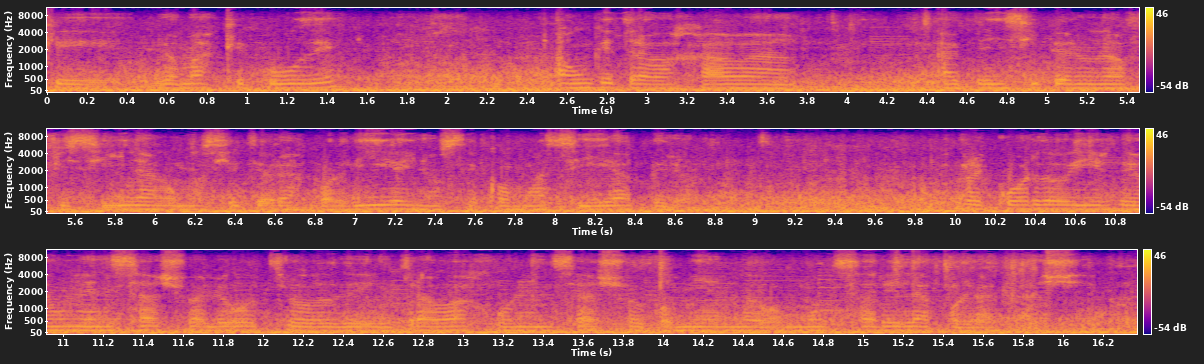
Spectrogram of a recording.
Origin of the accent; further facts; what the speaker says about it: General Roca, Río Negro, Argentina; born there; also born or lived in Buenos Aires; mi papá es de la provincia de Buenos Aires, de Carué. Mi hermano y yo nacimos en Fisque Menuco. Cuando llegué a la comarca, venía de unos años en Buenos Aires estudiando teatro.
